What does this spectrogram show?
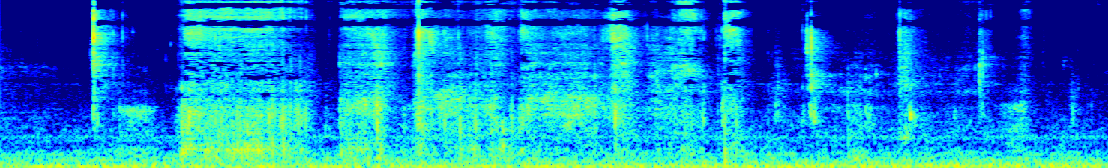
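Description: Biting into a sauce-coated boiled corn on the cob, kernels crunching off the cob, then close-up chewing with many short, wet mouth smacks.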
